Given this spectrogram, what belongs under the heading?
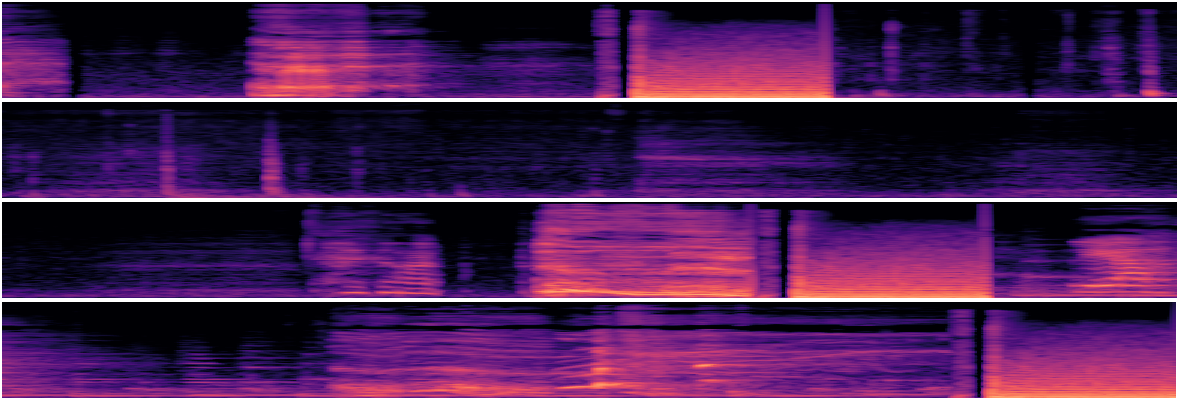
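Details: Several loud, long, low croaking burps in a row after drinking Sprite for a burp challenge, with laughter and talk between; burping.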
